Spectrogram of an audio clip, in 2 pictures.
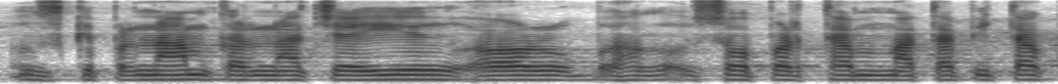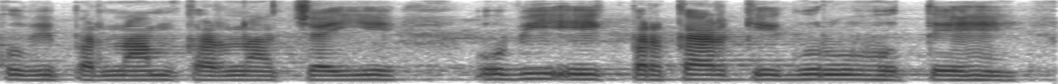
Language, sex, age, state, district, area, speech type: Hindi, female, 45-60, Bihar, Begusarai, rural, spontaneous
